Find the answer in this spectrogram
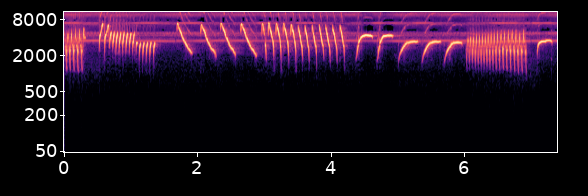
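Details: Sequence of canary phrases for teaching young canaries to sing: buzzy rattles, a run of descending whistles, a crisp fast trill, a series of upward-curving whistles, then a buzzy roll and a closing hook note.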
